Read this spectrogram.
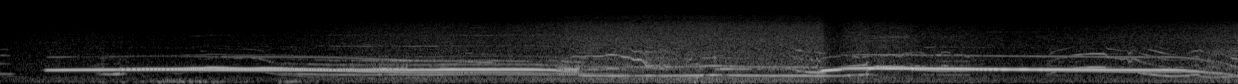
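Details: Two captive-born sibling Canadian/Rocky Mountain gray wolves at a conservation center in South Salem, New York, howl a duet in long, sustained, overlapping tones that slide up and down.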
